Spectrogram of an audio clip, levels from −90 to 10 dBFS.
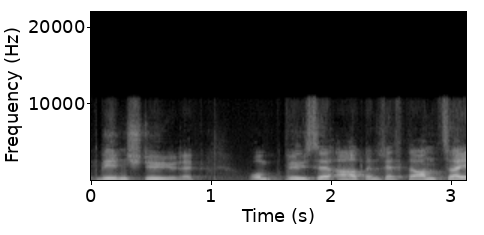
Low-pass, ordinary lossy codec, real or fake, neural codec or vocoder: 10.8 kHz; none; fake; codec, 16 kHz in and 24 kHz out, 0.6 kbps, FocalCodec, streaming, 2048 codes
